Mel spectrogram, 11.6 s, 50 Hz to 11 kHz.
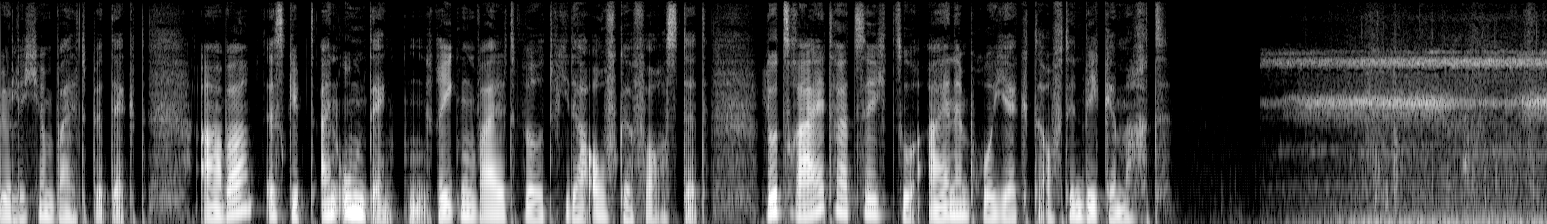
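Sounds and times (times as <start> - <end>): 
speech: 0.0 - 8.8
cicadas buzzing on a steep rainforest hillside: 9.5 - 11.5.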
